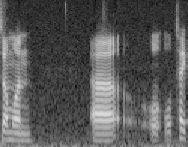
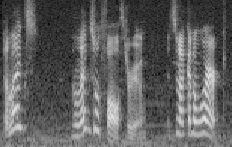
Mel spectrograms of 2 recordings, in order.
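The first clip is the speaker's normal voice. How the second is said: high, insistent gnome voice; 10 semitones higher than usual. Acted. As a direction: squeak out the warning insistently. Ula keeps arguing in character.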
